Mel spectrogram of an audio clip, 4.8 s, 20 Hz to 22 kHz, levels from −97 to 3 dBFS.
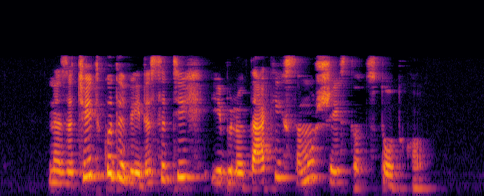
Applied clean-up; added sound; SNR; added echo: none; none; none; none.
